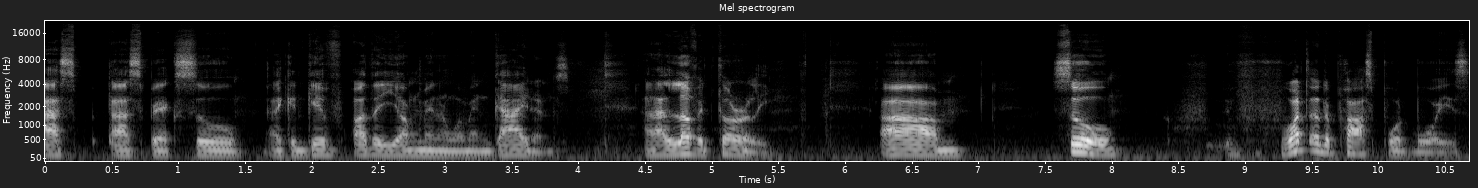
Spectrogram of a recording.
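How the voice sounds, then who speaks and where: The speaker has a Caribbean accent and talks at a fairly slow pace. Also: man. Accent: foreign (Caribbean). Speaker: vlogger, foster care worker and boxing coach. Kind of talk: casual monologue vlog. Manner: halting, many fillers and restarts.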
